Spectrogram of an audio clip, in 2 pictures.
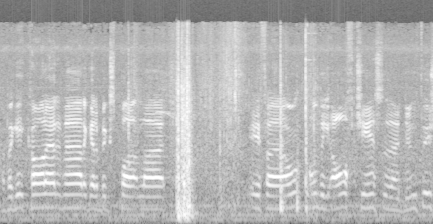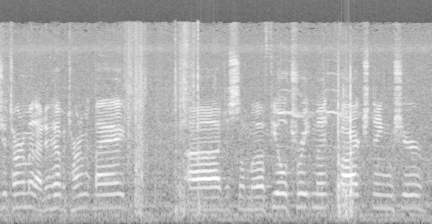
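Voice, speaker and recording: A man's voice: sits high, flat delivery, moderate pace. A middle-aged man hosting his fishing channel, giving a casual, rambling tour of his boat outdoors with lots of ums and uhs. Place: outdoors beside a boat on a lawn. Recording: noisy outdoor camera audio.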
